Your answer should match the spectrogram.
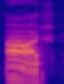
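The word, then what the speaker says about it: hour: ஆர் அப்படின்றது ஹெச் அப்படின்ற கான்சனண்ட்டில் ஆரம்பித்தாலும் இதை நம்ம உச்சரிக்கிறது வந்து ஓ சவுண்டில் தான். ஆ அப்படின்ற அந்த சவுண்டில் தான் வந்து நம்ம இதை உச்சரிக்கிறோம். ஹெச் வந்து சைலண்ட்டாக இருக்குது. அதனால் இதுக்கு முன்னாடி வர வேண்டிய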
